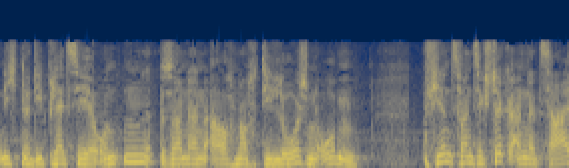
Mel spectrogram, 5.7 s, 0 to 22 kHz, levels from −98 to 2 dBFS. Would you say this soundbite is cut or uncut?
uncut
